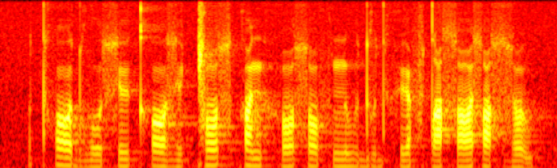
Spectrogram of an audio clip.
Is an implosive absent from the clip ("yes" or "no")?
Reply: yes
